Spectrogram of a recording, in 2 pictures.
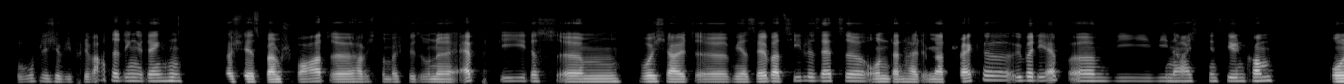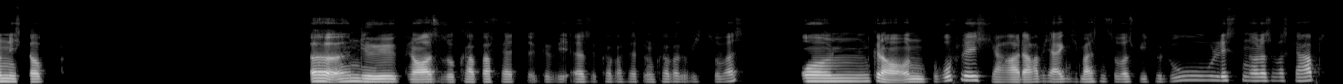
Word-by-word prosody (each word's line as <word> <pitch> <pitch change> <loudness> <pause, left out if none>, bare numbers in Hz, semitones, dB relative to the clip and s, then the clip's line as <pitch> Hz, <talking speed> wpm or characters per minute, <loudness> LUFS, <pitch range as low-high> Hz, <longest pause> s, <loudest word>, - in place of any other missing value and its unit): berufliche 135 +1 -11
wie 120 - -15
private 135 +9 -6
Dinge 165 -1 -7
denken. 160 +1 -2
Zum 160 0 -19
Beispiel 130 0 -2
jetzt 125 0 -4
beim 120 +1 +4
Sport, 125 +4 -2
äh, 125 0 0
habe 125 -1 -4
ich 125 - -26
zum 120 - -13
Beispiel 125 0 -10
so 120 - -14
'ne 120 -1 -2
App, - - -1
die 155 +1 -12
das 150 0 -9
ähm, 135 0 -1 0.2
wo 135 +1 +1
ich 135 0 -1
halt, 125 0 +2
äh, 120 0 -3
mir 125 0 -3
selber 140 +3 +2
Ziele 170 +4 -9
setze 160 -1 -2
und 135 0 -2
dann 125 0 -1
halt 120 -2 -2
immer 120 -1 -1
tracke 195 +7 -1
über 180 +1 -1
die 175 - -7
App, 200 - -4
äh, 165 0 -1 0.2
wie 155 -1 -18
wie 155 0 -12
nah 155 0 -4
ich 155 - -10
den 160 0 -9
Zielen 160 0 -4
komme. 165 +3 0 0.5
Und 140 0 +6
ich 135 0 0
glaube 130 0 +4 2.7
Äh, 145 -1 +9
äh, - - +2
nö, 130 -3 +6
genau, 115 0 +6
also, 115 0 +2
so 115 0 -4
Körperfett 120 0 -3 0.2
Gew 125 0 -14
also, 120 0 -5
Körperfett 125 -1 -13
und 115 - -10
Körpergewicht, 125 0 -11
so 125 +1 -14
was. 145 +2 -5 0.6
Und 145 0 +4
genau 105 -6 +6
und 125 0 +1
beruflich, 195 - 0
ja, 115 -1 0
da 115 0 +3
habe 130 - -4
ich 140 - -11
eigentlich 125 +1 -2
meistens 130 +2 -2
so 130 - -12
was 125 0 -5
wie 125 - -13
To-do-Listen 185 +7 -7
oder 170 0 +1
so 175 - -19
was 175 0 -12
gehabt. 185 +2 -2
135 Hz, 180 wpm, -24 LUFS, 125-160 Hz, 2.7 s, Äh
